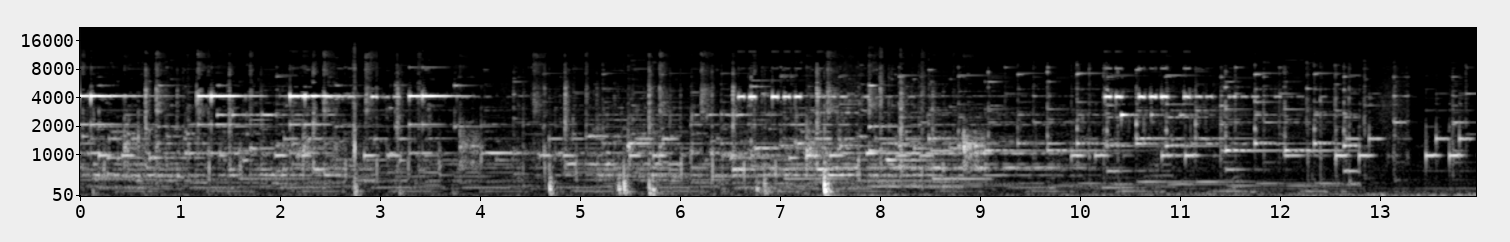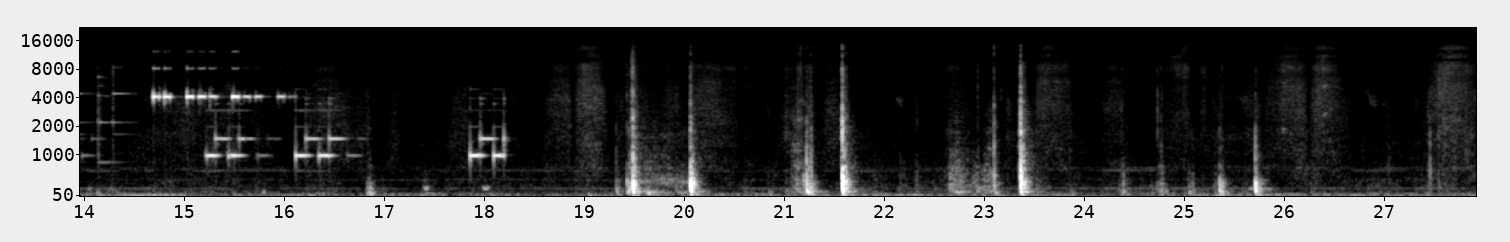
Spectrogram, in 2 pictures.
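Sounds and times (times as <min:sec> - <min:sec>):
smartphone alarm beeps: 0:06.3 - 0:08.3, 0:10.1 - 0:16.9, 0:17.8 - 0:18.3.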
